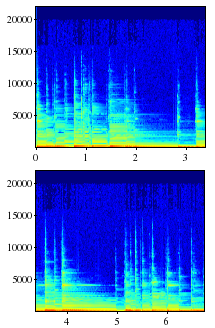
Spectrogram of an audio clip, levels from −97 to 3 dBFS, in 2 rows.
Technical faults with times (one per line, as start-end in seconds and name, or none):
none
